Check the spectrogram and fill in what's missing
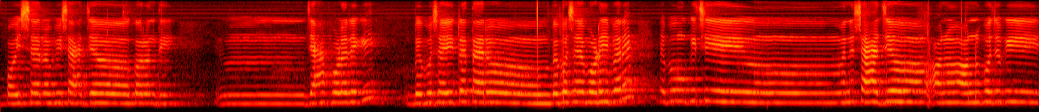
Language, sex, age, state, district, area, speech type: Odia, female, 45-60, Odisha, Khordha, rural, spontaneous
